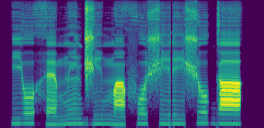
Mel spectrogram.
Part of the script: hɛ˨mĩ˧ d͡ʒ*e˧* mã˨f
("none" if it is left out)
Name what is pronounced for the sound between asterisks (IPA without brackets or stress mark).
i˧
